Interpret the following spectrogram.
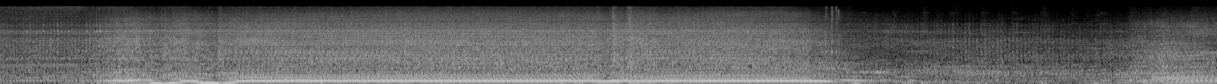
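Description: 2015 VW Golf TDI's 2.0-litre turbodiesel four-cylinder, heard at the exhaust tips. It is blipped and then revved from idle and held steady at its no-load limit of about 2,500 RPM for some six seconds. It then drops back to idle and starts to rise again near the end.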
